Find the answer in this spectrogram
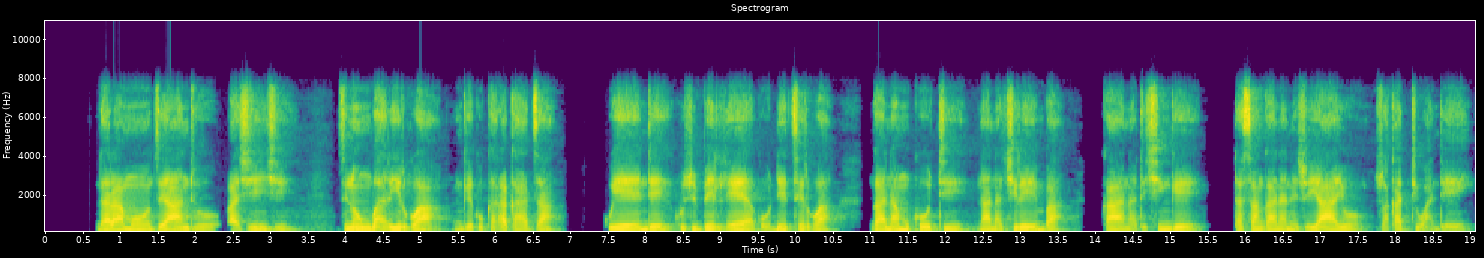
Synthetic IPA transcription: ndaɾamo̞d͡ze̞antʰuʋaʒind͡ʒi | d͡zino̞mwaɾirwaŋɡe̞kukaɾakad͡za | kuende̞kuʐibʱe̞ɮe̞jakoɗe̞t͡se̞rwa | ŋɡanamukʰo̞tʰinanat͡ʃiɾe̞mba | kanatit͡ʃiŋɡe̞ | tasaŋɡanane̞ʐijajo̞ʐakatiwa̰ndeːji

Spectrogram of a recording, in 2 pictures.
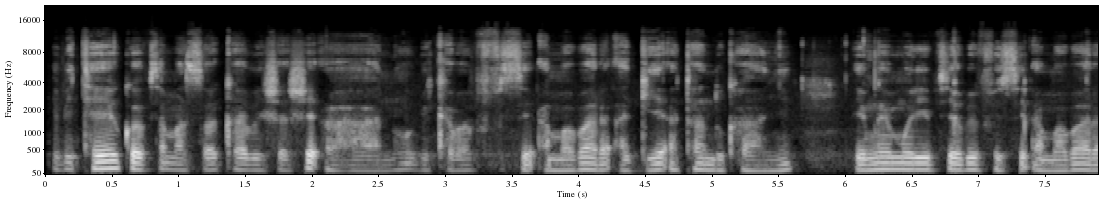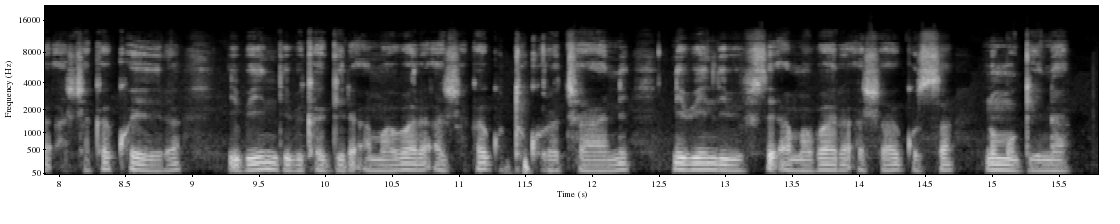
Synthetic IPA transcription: iβitʰe̞ɡwavjaːmasakʰaβiʃaʃe̞ʔahaːn̥huβikʰaβaβifise̞ʔamaβaɾaʔaɡije̞ʔatʰaːndukʰaɲe̞βimŋe̞muɾivjoβifise̞ʔamaβaɾaʔaʃaːkakwe̞ːɾa | iβiːndiβikʰaɡiɾa̰ʔamaβaɾa̰ʔaʃḁːkaɡutu̥kuɾat͡ʃaːne̞niβiːndiβifi̥se̞ʔamaβaɾa̰ʔaʃaːkaɡusa | numuɡina

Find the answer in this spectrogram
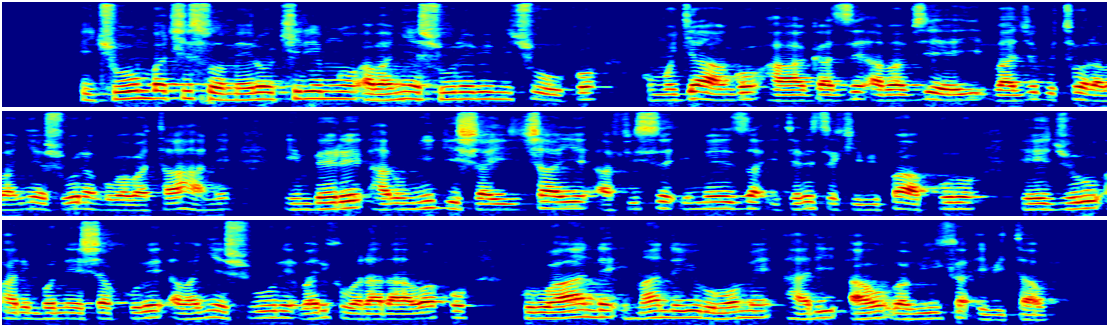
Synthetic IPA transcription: it͡ʃuːmbat͡ʃiso̞me̞ɾo̞kʰiɾimŋo̞ʔaβaɲe̞ʃuɾe̞βimit͡ʃuːko̞ | kumuɾɟaːŋɡo̞hahaɡaze̞ʔaβavje̞ːjiβad͡ʒe̞ɡutʰo̞ːɾaβaɲe̞ʃuːɾe̞ŋɡoβaβataːɦane̞ | imbe̞ɾe̞haɾuːmŋiːɡiʃajit͡ʃaje̞ʔafise̞ʔime̞ːzaʔite̞ɾe̞t͡se̞kiβipapuɾo̞ | he̞ːʒuɾuhaɾimbo̞ne̞ʃakuɾe̞ʔaβaɲe̞ʃuːɾe̞βaɾiko̞βaɾaɾaːβako̞ | kuɾuhaːnde̞ʔim̥haːnde̞juɾuho̞me̞haɾiaho̞βaβikʰaʔiβitaβo

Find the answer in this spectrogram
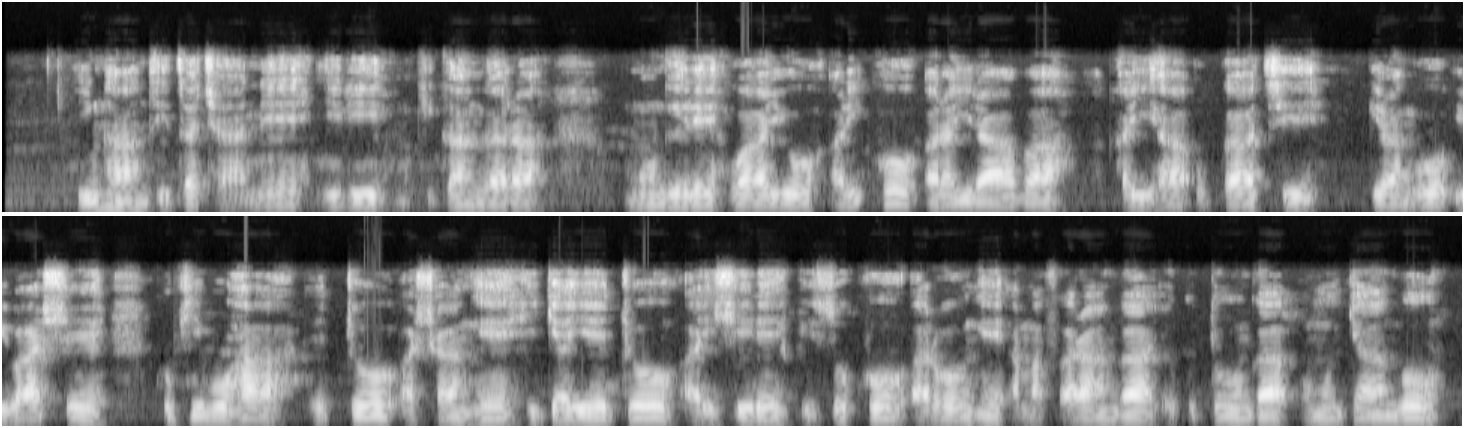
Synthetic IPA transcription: iŋɦanziːzat͡ʃaːne̞iɾimukiɡaːŋɡaɾa | umŋuːŋɡe̞ɾe̞waːjo̞aɾikʰo̞aɾajiɾaβaː | kʰajihaub̚ɡaːt͡sikuɡ̥iɾaŋɡo̞ʔiβaʃe̞kuvjiβuɦae̞d͡ʒo̞ʔaʃaːŋ̥he̞iɟaje̞d͡ʒo̞ajiʃiɾe̞kwiːso̞kʰo̞aɾo̞ːŋ̥he̞ʔamafaɾaːŋɡajo̞̰ɡ̥utuːŋɡaumuɾɟaːŋɡo̞

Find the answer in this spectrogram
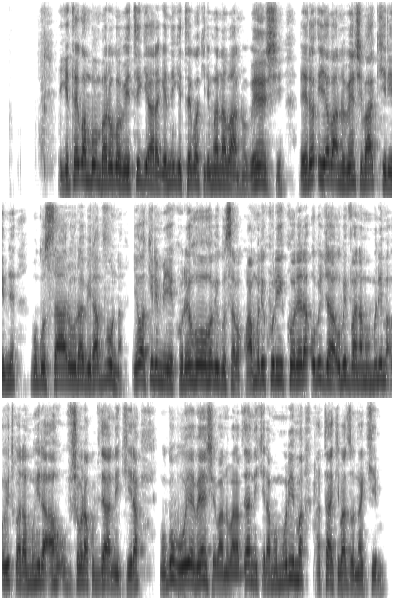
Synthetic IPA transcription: iɡite̞ɡwambuːmbaɾuɡo̞βitiɡiaɾaɡe̞niɡite̞ɡwakiɾimŋanaβaːn̥huβe̞ːnʃi | ɾe̞ɾo̞ʔijoaβaːn̥huβe̞ːnʃiβakʰiɾimɲe̞ | muɡusaɾuɾaβiɾavunaijowakiɾimijekuɾe̞ɦoho̞βiɡusaβakwaːmuɾikuɾiko̞ɾe̞ɾaʔuβid͡ʒauβivaːnamumuɾimauβitwaːɾamuhiɾaːho̞uʃo̞βo̞ɾakuvjaːnikiɾa | muɡuβuje̞βe̞ːnʃiaβaːn̥huβaɾavjaːnikiɾamumuɾimaatakiβazo̞nakʰimi

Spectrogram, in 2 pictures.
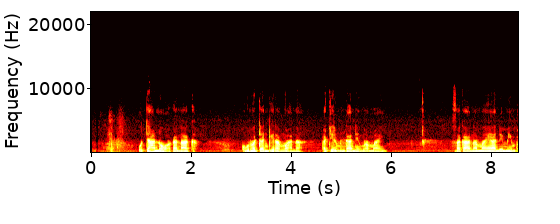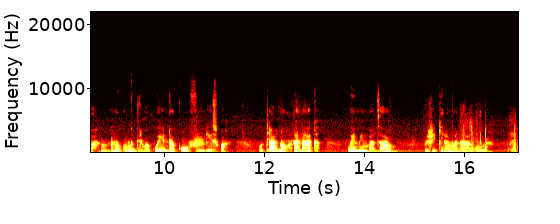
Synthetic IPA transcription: ɦutano̞ɦwakanakḁ | ɦuno̞taŋɡiɾamwanaː | t͡ʃiɾimundanemwamaːi | sakaːnamaiane̞mimbaːno̞kuɾud͡zirwakue̞ndakofundiswa | ɦutano̞ɦwakanaka | ɦwe̞mimbad͡zawo | kuʂikiɾamwanaːɡuːra

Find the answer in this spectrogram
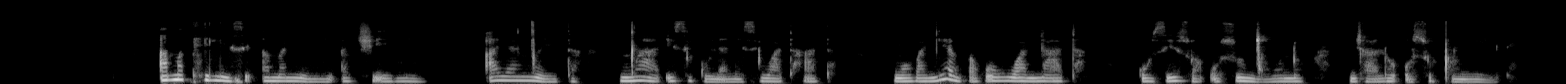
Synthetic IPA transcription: amapʰilisḭamaneŋiʔat͡ʃʼijɛnɛjɔ | ajaŋ͡ǀɛd̥ʱa | ŋ͡ǁaʔisiɡ̥ʱula̰nesiwatʰa̰ːtʰḁ | ŋɔβaŋɛɱb̪vʱa̰ɣoɣuwanatʰḁ | uzizwausuŋ͡ǀʱunɔ | nd͡ʒʱalɔʔusuǃumiːlɛ

